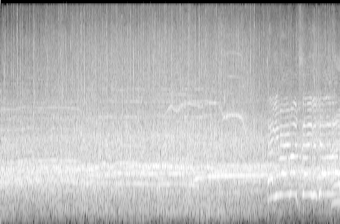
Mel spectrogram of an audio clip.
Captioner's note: super loud cheers and whoops from Audienc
